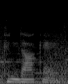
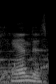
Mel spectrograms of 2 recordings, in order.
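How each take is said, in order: First: The name is pronounced as Kandake. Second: The name is pronounced like English Candace. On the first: The speaker calls it right. "It's Kandake" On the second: The speaker calls it wrong.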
